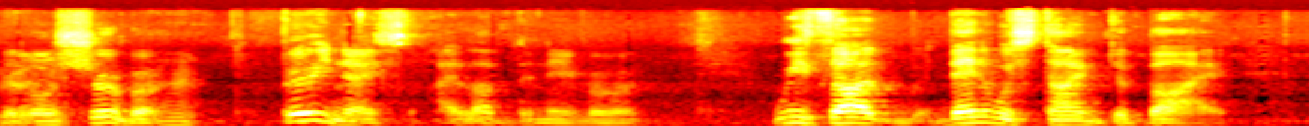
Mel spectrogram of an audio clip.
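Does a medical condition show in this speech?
Yes: ALS; progressively crippling neurological disorder, living with it about three years.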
